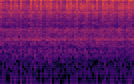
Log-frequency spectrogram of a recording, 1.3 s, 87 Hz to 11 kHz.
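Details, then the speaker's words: 2004-2009 Toyota Prius front brake bleed after caliper replacement: assistant pushes pedal about an inch, bleeder open; steady even high-pitched ABS pump buzz, running normally while air comes out. "Now we're going to have our assistant push on the pedal just 1 inch, and you're going to hear the ABS pump running."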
